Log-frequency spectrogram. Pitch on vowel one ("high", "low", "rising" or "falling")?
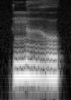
low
